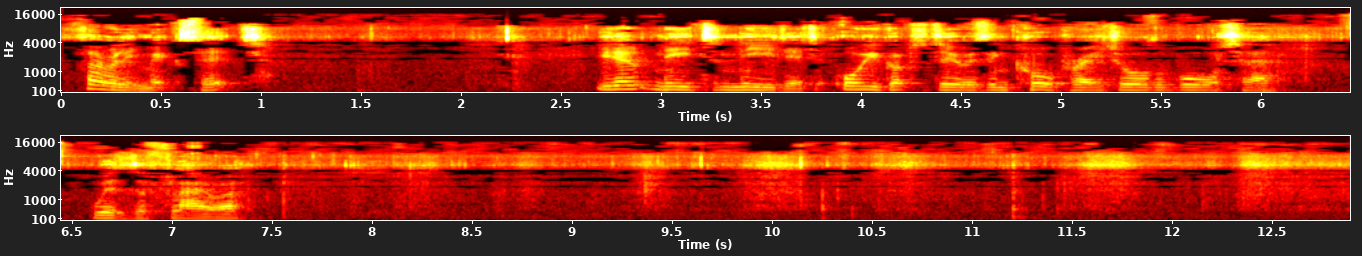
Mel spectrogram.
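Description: Hands squish and knead sticky dough in a plastic bowl.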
